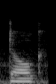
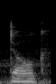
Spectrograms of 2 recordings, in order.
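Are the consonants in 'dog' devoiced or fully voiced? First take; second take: devoiced; devoiced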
